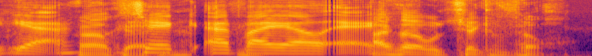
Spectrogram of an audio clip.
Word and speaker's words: Chick-fil-A: No, I think it's Chick-fil-A. Yeah. Oh, it is? Chick-fil-A. Yeah. Okay. Chick-F-I-L-A.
